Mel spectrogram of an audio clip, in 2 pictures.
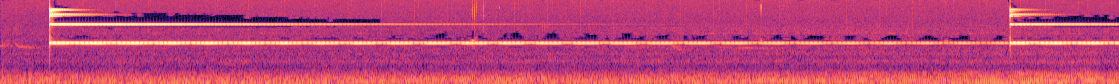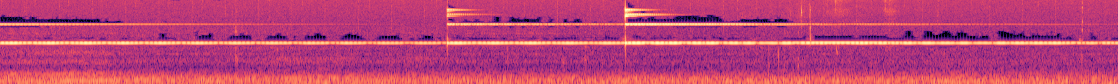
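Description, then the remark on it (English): A meditation bell rings four times during a class, each strike a clear sustained tone that lingers and slowly fades, with pauses of several seconds between strikes over a soft low background hum. “And noticing the sound of the bell moving through time.”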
